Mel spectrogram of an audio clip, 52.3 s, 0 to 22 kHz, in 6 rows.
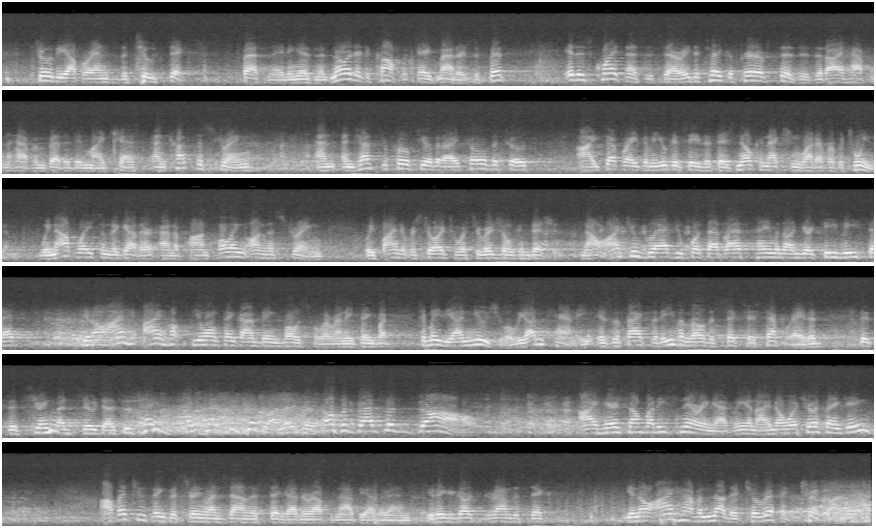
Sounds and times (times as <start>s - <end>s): Male speech, man speaking: 0.4s - 26.4s, 27.0s - 39.7s, 40.7s - 43.7s, 44.6s - 49.2s, 49.8s - 52.3s.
